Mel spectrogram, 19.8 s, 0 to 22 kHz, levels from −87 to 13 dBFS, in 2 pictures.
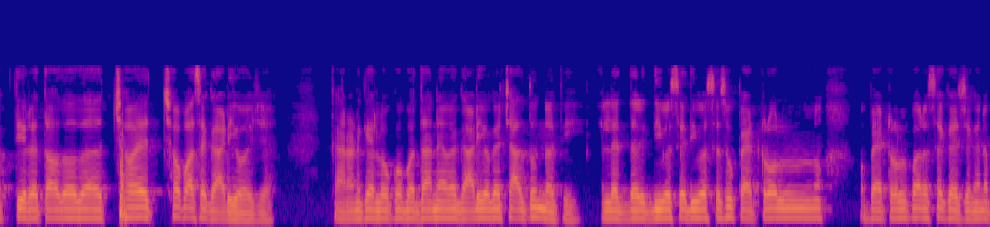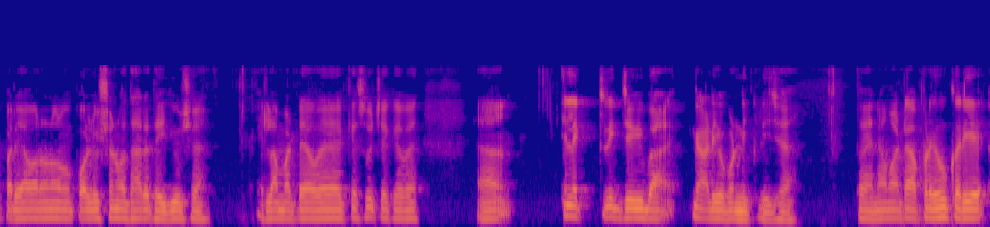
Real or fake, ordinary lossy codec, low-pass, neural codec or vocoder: real; none; 7.2 kHz; none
